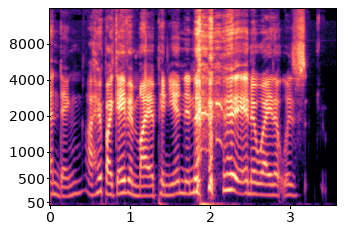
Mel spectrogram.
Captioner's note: laughs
